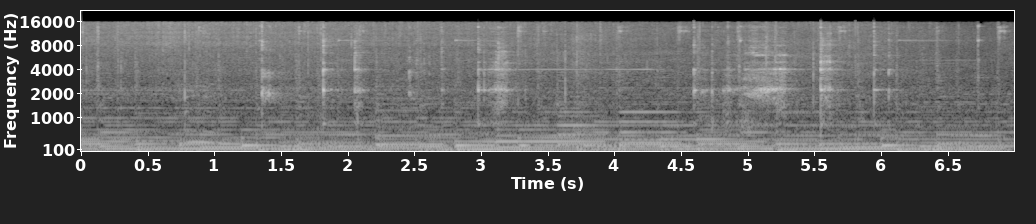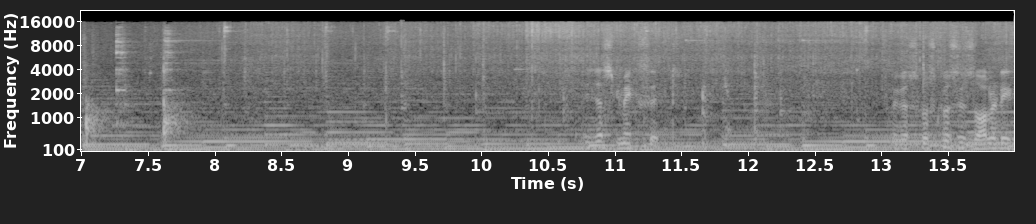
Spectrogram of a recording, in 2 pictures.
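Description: Couscous and sautéed vegetables sizzling in a frying pan as they are stirred with a wooden spatula, with two sharp knocks of the spatula on the pan a little past the middle. Background music runs underneath throughout.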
